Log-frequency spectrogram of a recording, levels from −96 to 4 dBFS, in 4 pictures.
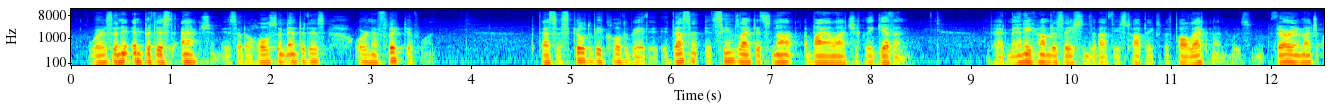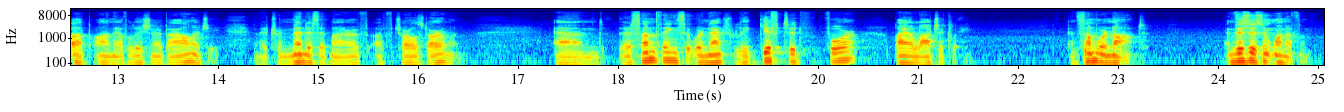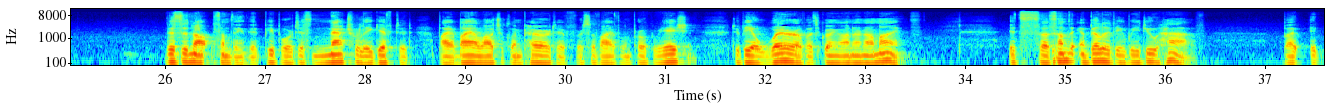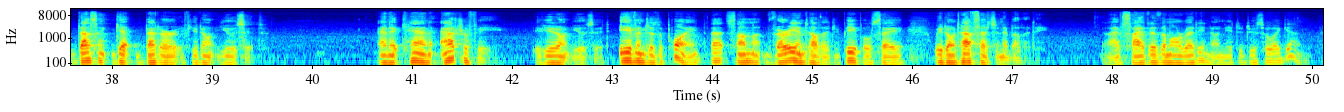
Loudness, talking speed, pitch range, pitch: -24 LUFS, 190 wpm, 95-120 Hz, 105 Hz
